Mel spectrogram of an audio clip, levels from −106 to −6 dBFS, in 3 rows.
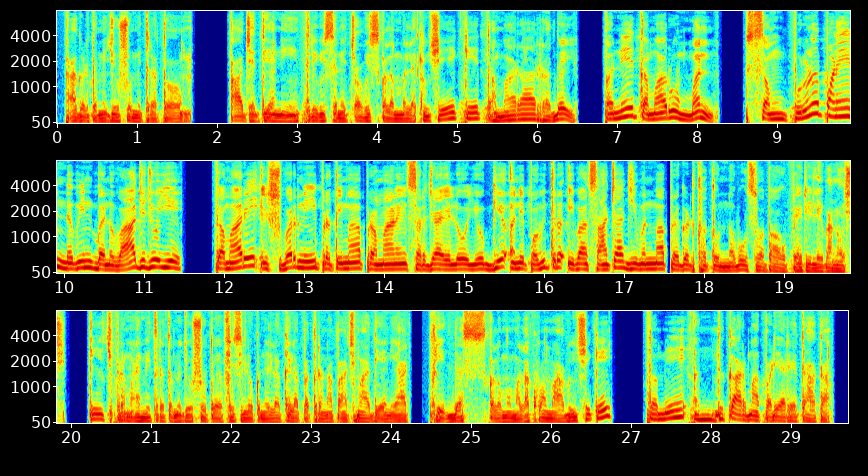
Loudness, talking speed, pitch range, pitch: -15 LUFS, 135 wpm, 85-145 Hz, 120 Hz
